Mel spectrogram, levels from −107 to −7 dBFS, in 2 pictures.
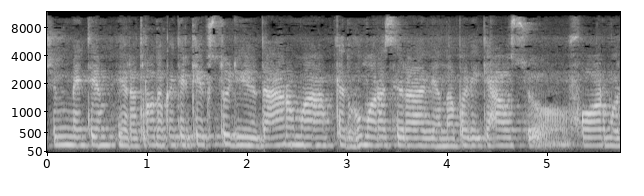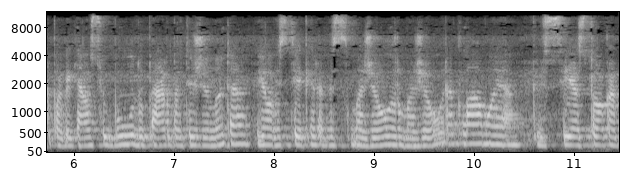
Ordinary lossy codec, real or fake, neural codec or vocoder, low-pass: MP3, 48 kbps; fake; vocoder, 44.1 kHz, 128 mel bands every 256 samples, BigVGAN v2; 10.8 kHz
